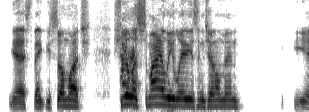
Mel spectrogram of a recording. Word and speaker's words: Sheilah: name speaking of rona my first name is spelled s-h-e-i-l-a-h like rona so sheila and then smiley s-m-i-l-e-y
